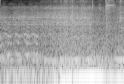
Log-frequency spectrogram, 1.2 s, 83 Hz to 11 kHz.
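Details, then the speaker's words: 1959 Cadillac sedan cold start on a frosty Indiana winter day after sitting about two weeks. With choke set and gas given, it cranks ten to twelve seconds before catching into a deep, rough rumble. Hard cold start. "well us I thought if I just keep letting her crank it'll turn over so let's see I mean ten twelve seconds which seems way too long but"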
